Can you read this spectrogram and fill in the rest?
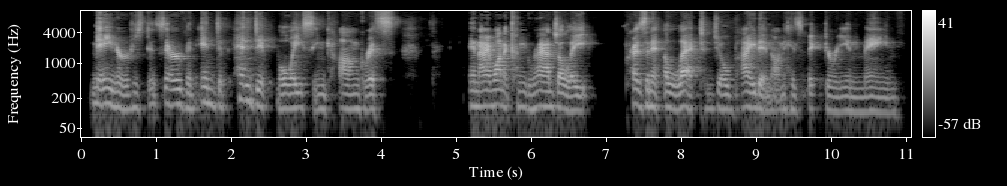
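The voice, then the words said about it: Imitates another person's voice. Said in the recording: “I'm about to do a pretty bad Susan Collins accent”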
